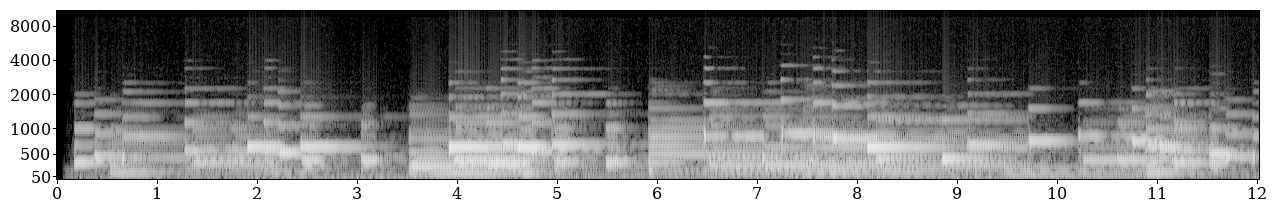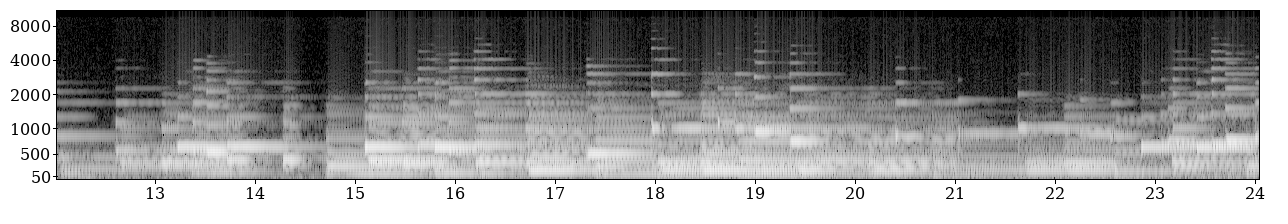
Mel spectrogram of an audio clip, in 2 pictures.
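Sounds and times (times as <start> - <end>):
mazurka in C-sharp minor: 0.1 - 24.0.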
